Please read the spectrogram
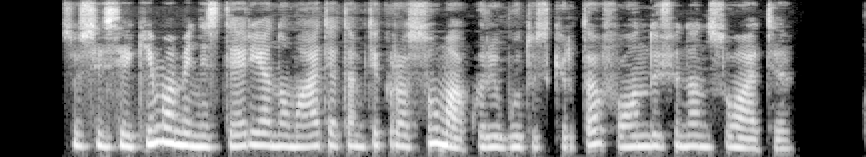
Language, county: Lithuanian, Vilnius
